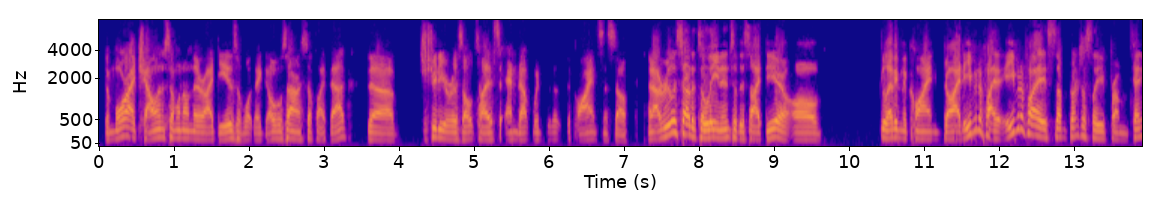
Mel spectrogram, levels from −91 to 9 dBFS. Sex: male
